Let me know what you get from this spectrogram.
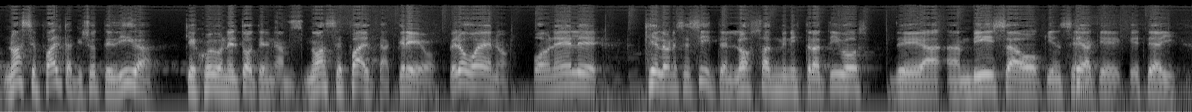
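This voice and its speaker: A man's voice: a little high, expressive, moderate pace, soft background music. A man with an Argentine accent talking sports in casual chat, emphatic and explanatory, often restarting words. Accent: Argentine Spanish.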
